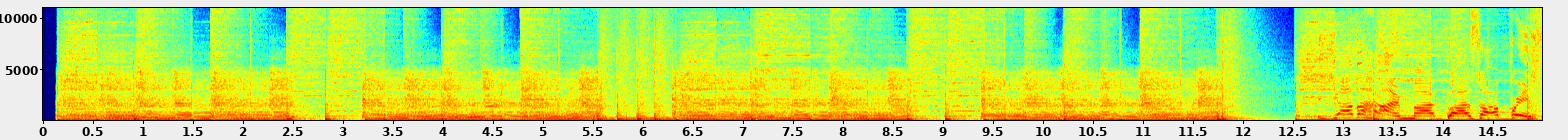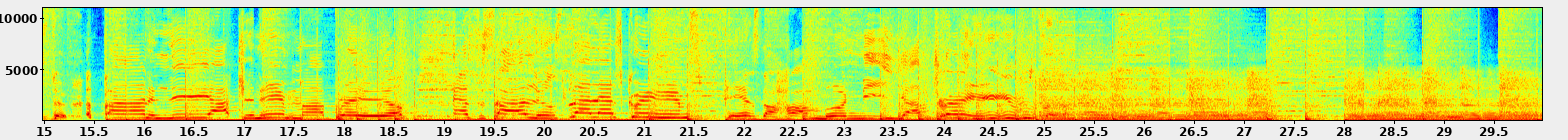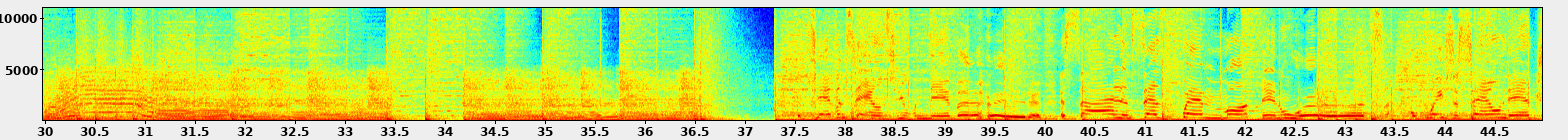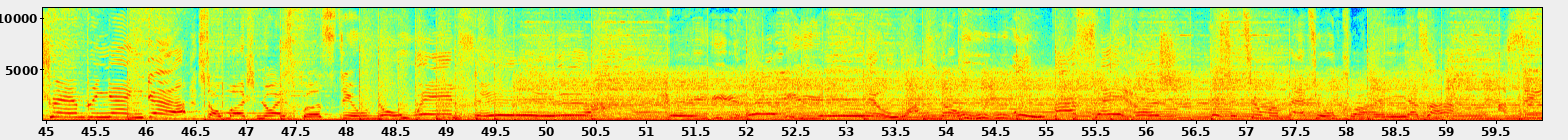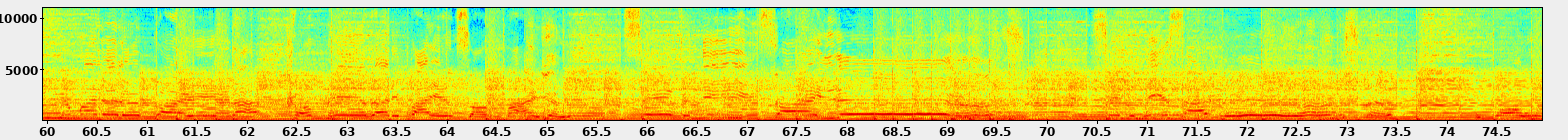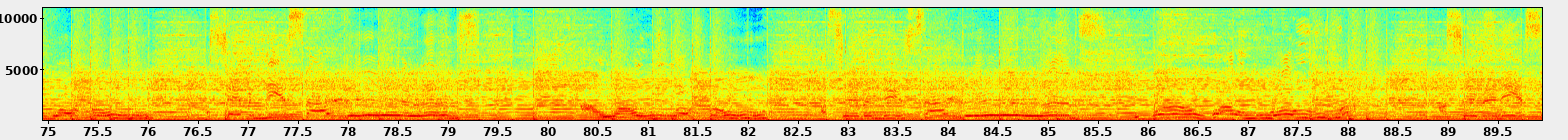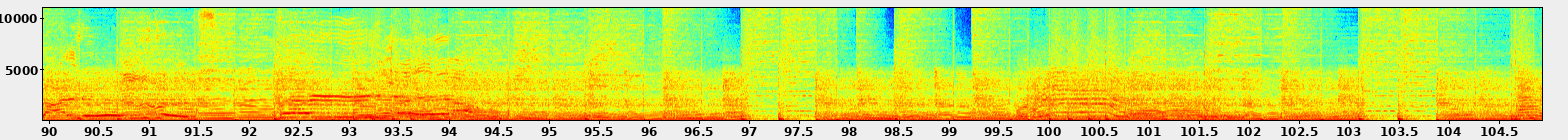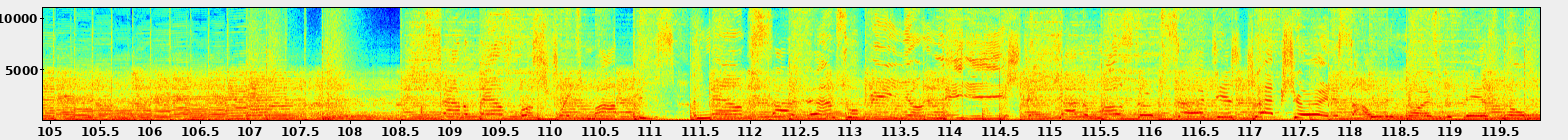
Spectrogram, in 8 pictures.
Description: -3,6 LUFS
finde, dafür gehts noch mit der verzerrung.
